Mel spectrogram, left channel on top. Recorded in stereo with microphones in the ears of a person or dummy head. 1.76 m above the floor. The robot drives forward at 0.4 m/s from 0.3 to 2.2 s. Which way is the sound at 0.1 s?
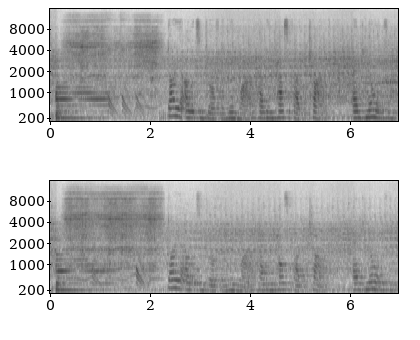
65° left (ahead or behind).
